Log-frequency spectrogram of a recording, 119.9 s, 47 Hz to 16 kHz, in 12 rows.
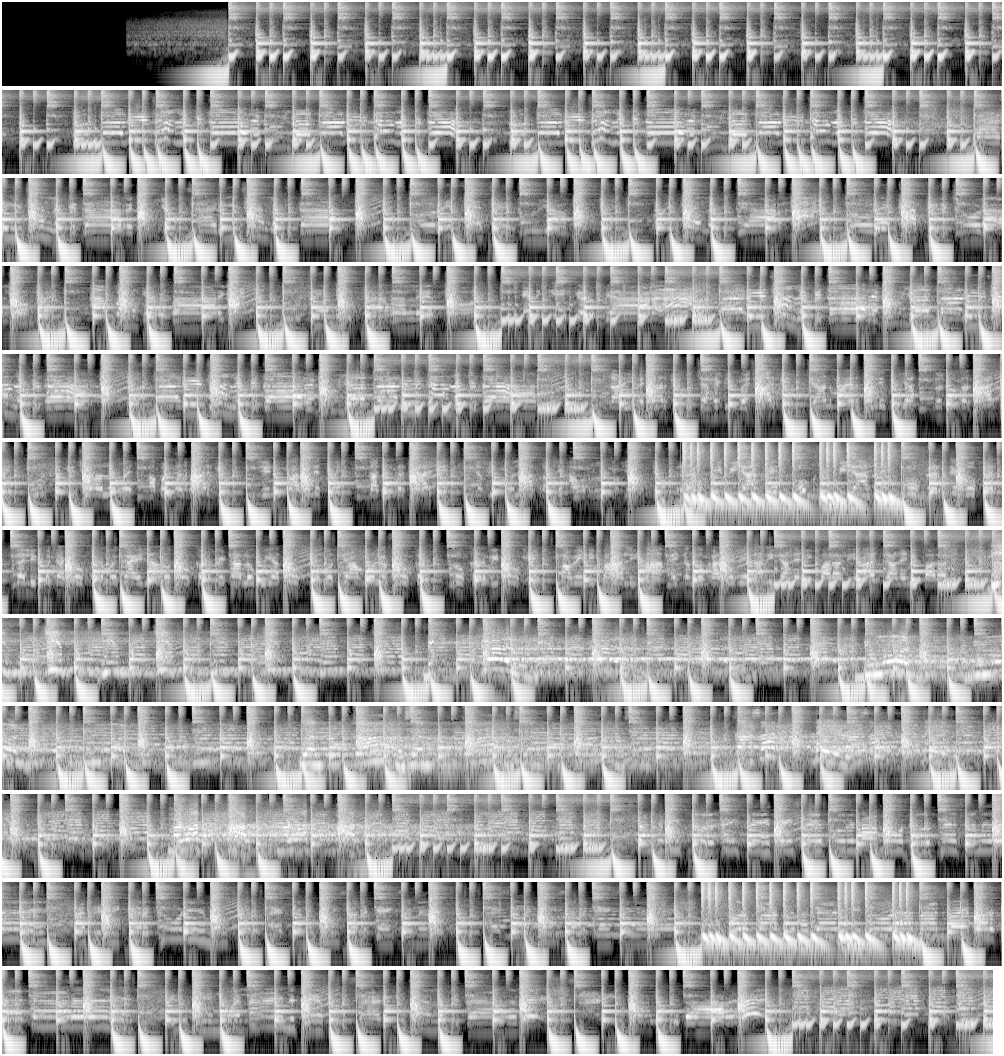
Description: Enjoy the energetic beats
a vibrant CG remix
This 2020 release is perfect for dance lovers.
